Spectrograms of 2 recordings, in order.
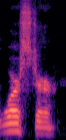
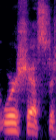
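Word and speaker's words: Worcester: know something like uh I guess you would pronounce it Worster we end up pronouncing it wor wor shester shester sh sh because you know our mouths don't work that way you know or you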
